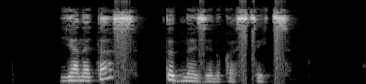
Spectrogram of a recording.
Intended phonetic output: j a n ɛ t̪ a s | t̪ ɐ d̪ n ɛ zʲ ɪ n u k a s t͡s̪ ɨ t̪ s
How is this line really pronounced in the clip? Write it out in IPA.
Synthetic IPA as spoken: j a n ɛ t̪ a s | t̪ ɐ d̪ n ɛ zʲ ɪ n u k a s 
